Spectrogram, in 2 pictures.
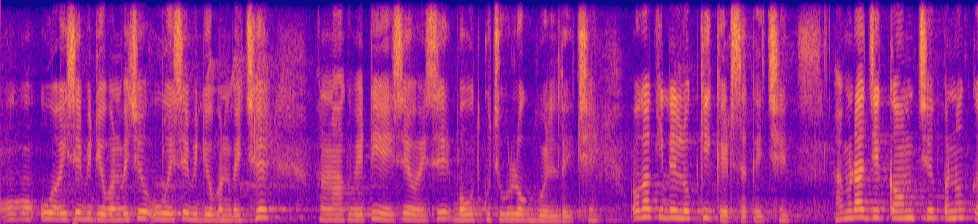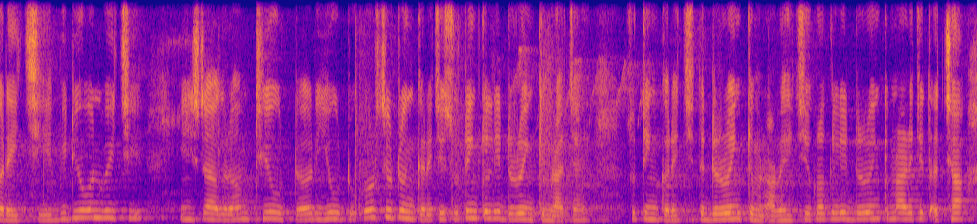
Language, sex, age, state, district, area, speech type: Maithili, female, 18-30, Bihar, Begusarai, rural, spontaneous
